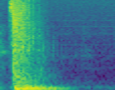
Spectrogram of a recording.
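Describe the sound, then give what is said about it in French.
A single loud thud as a woman trying to go out of the house walks smack into a freshly washed glass patio door, the heavy impact ringing briefly before fading into silence. “Elle venait juste de laver à porte patio.”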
